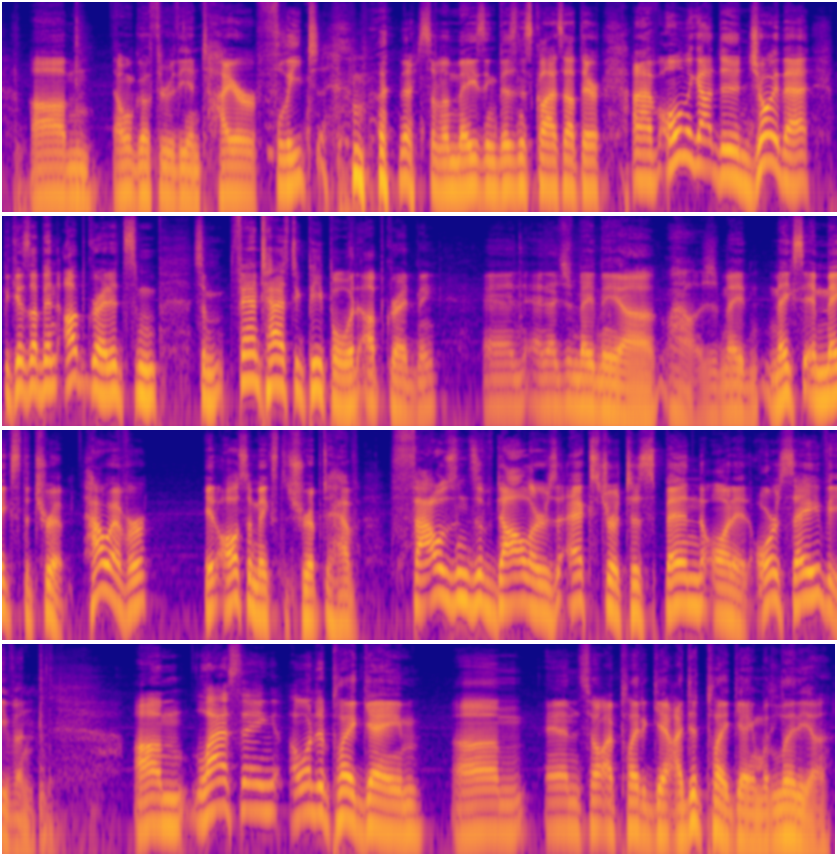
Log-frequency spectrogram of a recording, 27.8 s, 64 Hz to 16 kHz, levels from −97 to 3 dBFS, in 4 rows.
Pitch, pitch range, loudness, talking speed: 125 Hz, 110-155 Hz, -19 LUFS, 195 wpm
